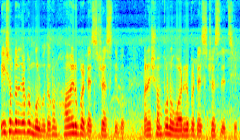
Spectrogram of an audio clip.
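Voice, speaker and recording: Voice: medium pitch, expressive, very fast, warm tone, a little hiss or hum. A teacher, giving a lesson to children. The teacher asks questions, answers them, and repeats key words with heavy stress. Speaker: English teacher.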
